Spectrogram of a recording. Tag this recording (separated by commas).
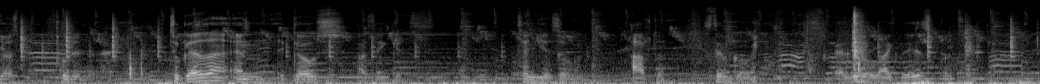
Speech, Music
